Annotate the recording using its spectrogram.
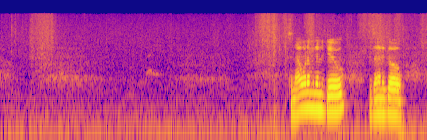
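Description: A brush swishes softly over a wet, sticky surface.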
